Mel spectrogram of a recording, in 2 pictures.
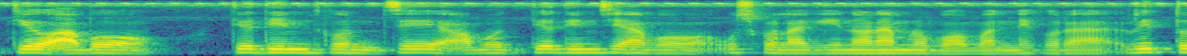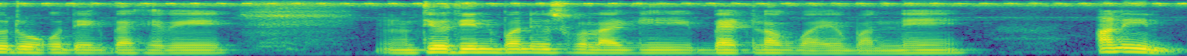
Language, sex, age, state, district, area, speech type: Nepali, male, 45-60, West Bengal, Kalimpong, rural, spontaneous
